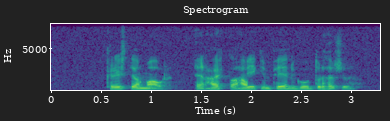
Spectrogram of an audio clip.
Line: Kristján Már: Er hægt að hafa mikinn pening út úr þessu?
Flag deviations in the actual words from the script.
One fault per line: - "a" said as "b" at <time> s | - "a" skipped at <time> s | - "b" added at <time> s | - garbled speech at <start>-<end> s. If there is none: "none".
- "hafa" skipped at 1.9 s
